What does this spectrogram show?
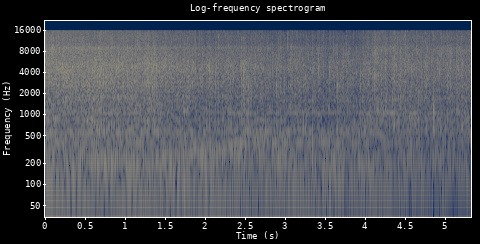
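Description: Cut okra sizzling as it fries in hot mustard oil in a steel kadai, a dense steady hiss that is loudest just after the okra goes in and eases a little, while a wooden spatula stirs it.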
